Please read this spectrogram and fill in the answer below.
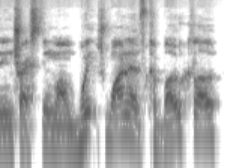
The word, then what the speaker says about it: Caboclo: K-U-H, Bo, emphasis on the Bo. And then Caboclo.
